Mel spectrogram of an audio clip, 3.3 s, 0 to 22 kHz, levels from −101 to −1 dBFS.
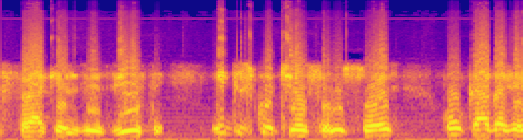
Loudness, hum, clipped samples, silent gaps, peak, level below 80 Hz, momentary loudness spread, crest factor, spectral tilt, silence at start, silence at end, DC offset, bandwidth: -5 LUFS; none; 8%; none; 0 dBFS; -38 dBFS; 6 LU; 6 dB; -4 dB/octave; 0 s; 0 s; under 0.1%; 18.5 kHz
